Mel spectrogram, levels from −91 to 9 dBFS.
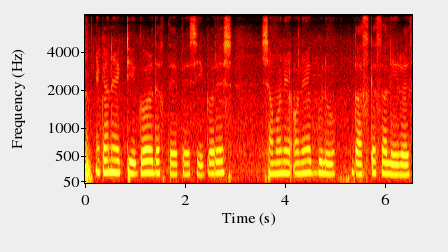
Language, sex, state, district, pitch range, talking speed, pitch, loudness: Bengali, female, Assam, Hailakandi, 185-205 Hz, 90 wpm, 195 Hz, -15 LUFS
